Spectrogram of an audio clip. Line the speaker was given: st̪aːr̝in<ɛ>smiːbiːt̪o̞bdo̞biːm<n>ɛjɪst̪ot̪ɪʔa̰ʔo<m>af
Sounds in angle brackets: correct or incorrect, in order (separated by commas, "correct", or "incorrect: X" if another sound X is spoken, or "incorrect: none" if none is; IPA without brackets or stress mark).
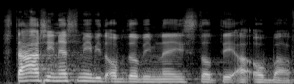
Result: correct, correct, incorrect: b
